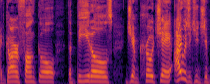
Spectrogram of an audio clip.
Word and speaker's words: Croce: Are you gonna get mad because he pronounced it Croce and not Croce? B? It is Croce, but it's fine.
